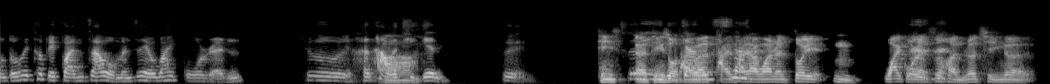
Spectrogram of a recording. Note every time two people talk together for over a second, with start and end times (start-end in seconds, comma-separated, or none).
6.2-7.4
